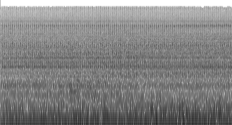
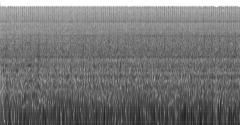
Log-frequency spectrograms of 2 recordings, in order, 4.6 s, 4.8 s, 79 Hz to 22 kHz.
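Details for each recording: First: Nissan NV350 diesel after replacing injector washers and one fuel injector, no check engine light: even idle with steady low rumble and regular light clatter, no stumble or misfire; vibration problem solved, running normally. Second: Nissan NV350 diesel running with the valve cover off after new injector washers stopped the leaks. Loud clatter with an uneven knock of about three to four beats a second through a rough idle; vibration and fuel knocking remain. Diesel knock.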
